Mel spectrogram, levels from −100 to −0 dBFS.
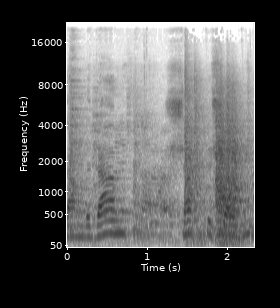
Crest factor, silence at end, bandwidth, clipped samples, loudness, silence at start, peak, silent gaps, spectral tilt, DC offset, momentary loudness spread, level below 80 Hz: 18 dB; 0 s; over 20 kHz; under 0.1%; -27 LUFS; 0 s; -10 dBFS; none; -3 dB/octave; under 0.1%; 14 LU; -54 dBFS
